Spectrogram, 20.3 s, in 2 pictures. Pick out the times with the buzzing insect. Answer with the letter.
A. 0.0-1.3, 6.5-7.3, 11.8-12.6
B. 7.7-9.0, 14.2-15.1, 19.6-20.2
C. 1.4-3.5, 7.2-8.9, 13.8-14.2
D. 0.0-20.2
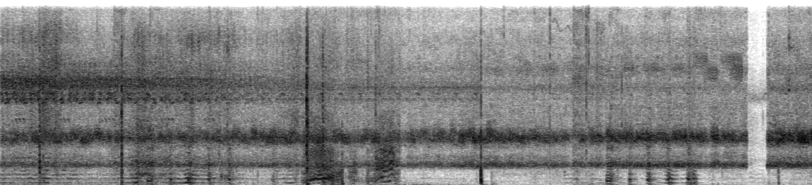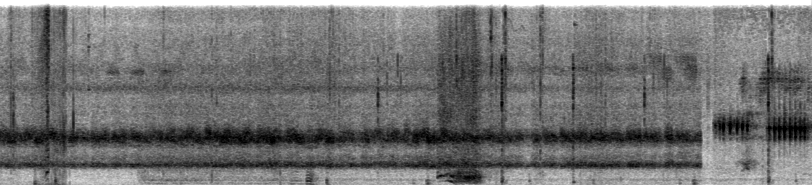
D.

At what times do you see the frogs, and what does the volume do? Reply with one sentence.
The frogs can be heard from 0.0 to 20.2 s, getting louder.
